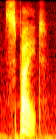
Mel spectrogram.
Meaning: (noun) Ill will or hatred toward another, accompanied with the desire to unjustifiably irritate, annoy, or thwart; a want to disturb or put out another; mild malice
- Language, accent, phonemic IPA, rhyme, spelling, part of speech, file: English, US, /spaɪt/, -aɪt, spite, noun / verb / preposition, En-us-spite.ogg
